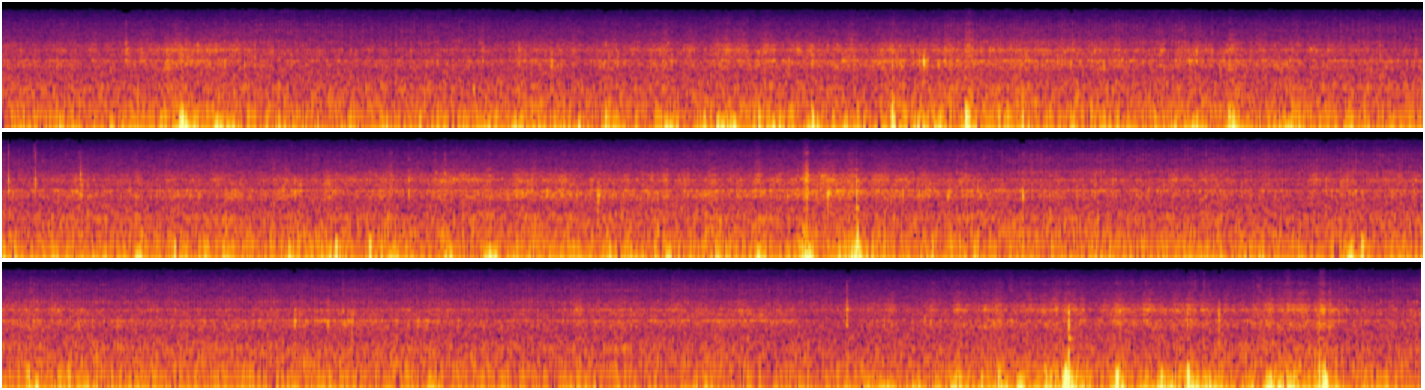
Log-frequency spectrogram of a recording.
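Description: Fat bike rolling along a dirt forest trail: tyre and frame rumble with a steady high hum, and a run of bumps and knocks near the end.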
